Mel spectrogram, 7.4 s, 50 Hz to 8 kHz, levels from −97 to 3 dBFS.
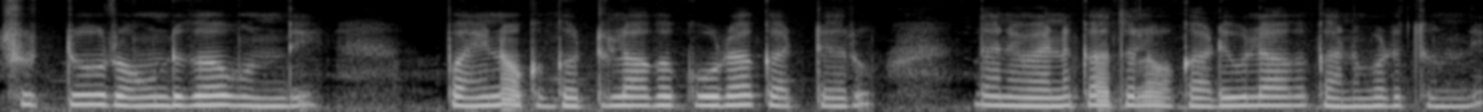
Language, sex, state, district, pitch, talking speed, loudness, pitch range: Telugu, female, Andhra Pradesh, Visakhapatnam, 230 Hz, 120 wpm, -29 LUFS, 220-235 Hz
